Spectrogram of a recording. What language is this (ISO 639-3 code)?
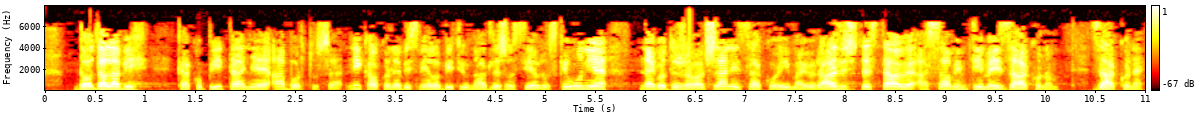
hrv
